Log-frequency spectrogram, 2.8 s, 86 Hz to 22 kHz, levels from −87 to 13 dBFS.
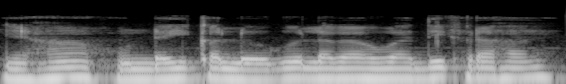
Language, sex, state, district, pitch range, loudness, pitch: Hindi, male, Jharkhand, Ranchi, 120-125 Hz, -11 LUFS, 125 Hz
